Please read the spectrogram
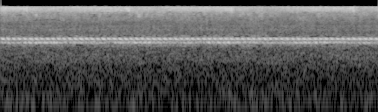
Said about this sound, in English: We're going to listen to the sound of crickets and a meditation on gratitude and letting go. I recorded these crickets at my cabin in late summer.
